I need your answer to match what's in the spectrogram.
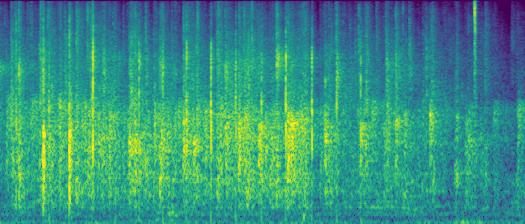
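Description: Audience applause rises into a steady wash of many hands clapping, dense and fairly loud with scattered sharper claps, then thins slightly toward the end. No one speaks.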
